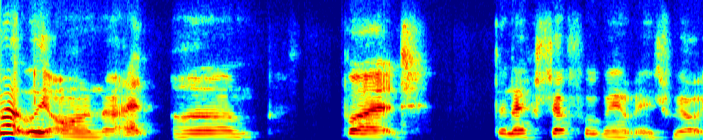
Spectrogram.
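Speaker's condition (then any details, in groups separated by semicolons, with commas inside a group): Cerebral palsy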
